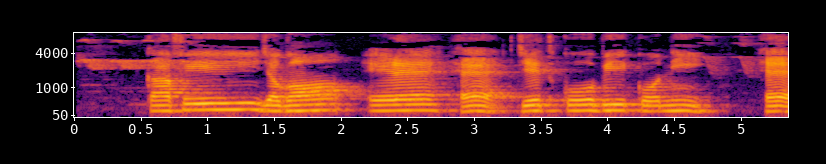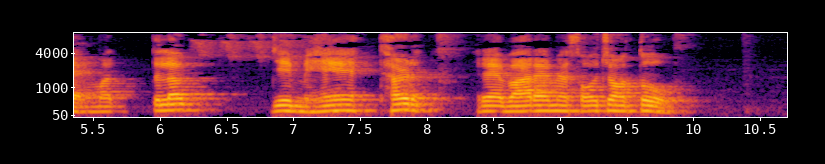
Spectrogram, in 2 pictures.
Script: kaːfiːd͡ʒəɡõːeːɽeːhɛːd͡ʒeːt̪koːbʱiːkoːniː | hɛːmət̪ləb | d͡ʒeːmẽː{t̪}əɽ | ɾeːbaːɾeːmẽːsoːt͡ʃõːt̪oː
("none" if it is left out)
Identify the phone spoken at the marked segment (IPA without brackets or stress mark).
t̪ʰ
